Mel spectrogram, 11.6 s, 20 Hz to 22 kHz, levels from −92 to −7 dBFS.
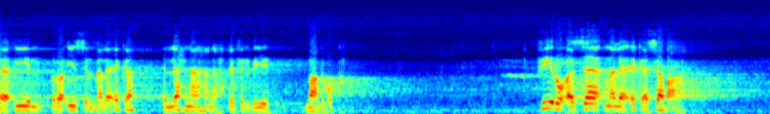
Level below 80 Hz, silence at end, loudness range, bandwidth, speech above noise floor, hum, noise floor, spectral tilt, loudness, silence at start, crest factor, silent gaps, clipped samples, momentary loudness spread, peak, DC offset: -68 dBFS; 0.75 s; 10 LU; 11 kHz; 34 dB; none; -57 dBFS; -7.5 dB/octave; -24 LUFS; 0 s; 18 dB; none; under 0.1%; 19 LU; -6 dBFS; under 0.1%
